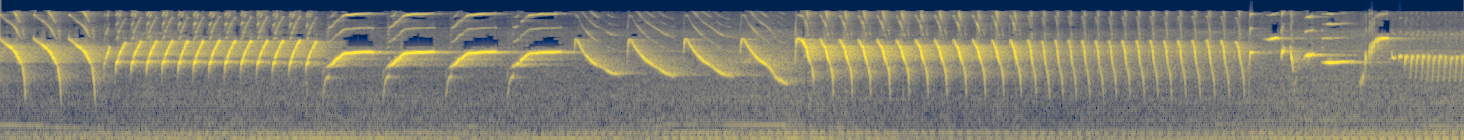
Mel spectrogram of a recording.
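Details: Training song from a canary. Quick trills alternate with swooping notes, then a long, bright, buzzy roll of rapid pulses runs for about two seconds before short twittering notes.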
